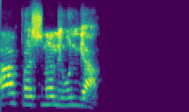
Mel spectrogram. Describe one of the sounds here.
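A man speaks clearly and close by.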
